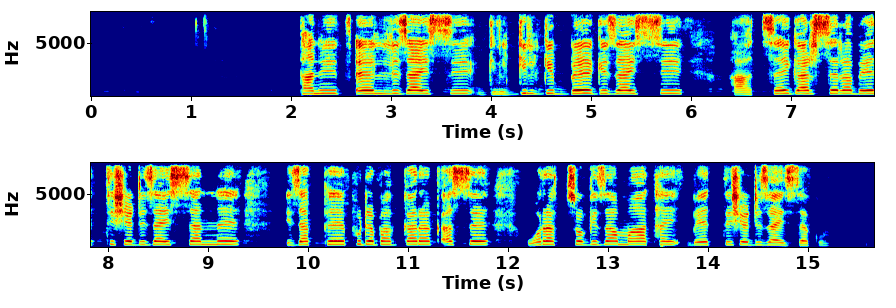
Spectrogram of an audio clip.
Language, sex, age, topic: Gamo, female, 25-35, government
